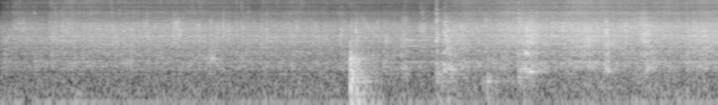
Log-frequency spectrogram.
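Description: Onion fries in a pan as ginger-garlic paste goes in, a steady hiss of sizzling oil that swells into louder crackling after the paste is added, with a scrape of stirring midway.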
